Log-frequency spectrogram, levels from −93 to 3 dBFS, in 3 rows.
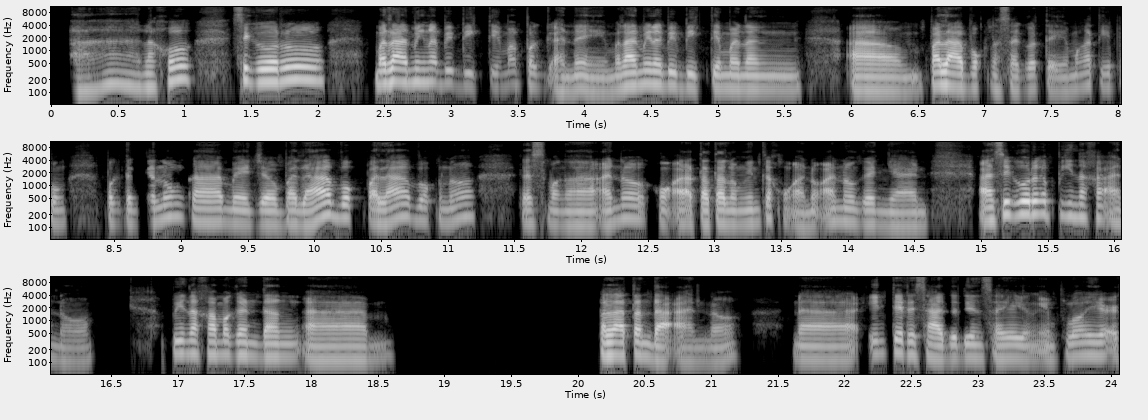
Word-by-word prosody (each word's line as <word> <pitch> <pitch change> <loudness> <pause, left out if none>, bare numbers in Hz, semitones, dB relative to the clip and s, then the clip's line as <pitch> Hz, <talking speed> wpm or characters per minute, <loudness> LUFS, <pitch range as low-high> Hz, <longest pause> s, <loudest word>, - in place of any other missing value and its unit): Ah. 145 +6 -7
Naku 185 +9 +1 0.3
siguro 195 +2 +5 0.3
maraming 175 +2 +6
nabibiktima 155 -3 -7
'pag 145 -2 -7
ano, 115 +1 -4
eh. 115 -2 -4
Maraming 145 +8 +4
nabibiktima 135 -3 -1
ng, 125 -1 -2 0.4
um, 115 -1 +4 0.2
palabok 140 -3 +5
na 130 - -10
sagot, 120 +2 -6
eh. 115 - -7
Yung 125 +3 -10
mga 150 - -5
tipong 135 -1 -9 0.2
'pag 130 - -7
nagtanong 140 +8 -5
ka 140 -3 +1
medyo 125 -1 0
palabok 165 +8 +2
palabok, 150 0 0
'no? 160 +7 -6 0.3
Tas 130 +1 -6
mga 120 -1 -3
ano 160 +5 -2
kung, 135 - -3
ah, - - +3
tatanungin 130 0 +1
ka - - -1
kung - - -13
ano 110 - -5
ano, 140 -1 -2
ganyan. 115 -3 -4 0.3
Ah, 150 - +4
siguro 210 +2 +6
ang 210 - 0
pinakaano 135 - -6 0.6
pinakamagandang, 155 -3 0
um 120 +2 -2 1.6
Palatandaan 145 -7 +4
'no, 110 +1 -8 0.5
na 120 -1 -2
interesado 155 -6 0
din 135 -1 -3
sa'yo 130 0 -3
yung - - -8
employer 145 +4 -4
135 Hz, 125 wpm, -23 LUFS, 125-155 Hz, 1.6 s, maraming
